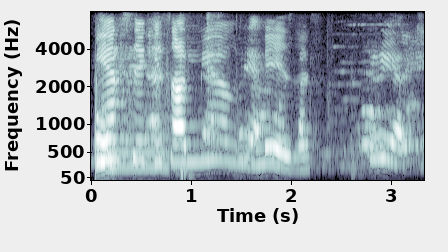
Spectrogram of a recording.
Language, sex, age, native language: Icelandic, female, 6, Icelandic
